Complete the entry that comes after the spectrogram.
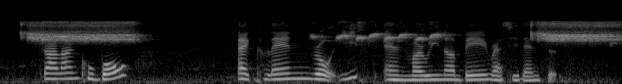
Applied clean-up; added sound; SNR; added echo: none; Bird; 5 dB; none.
